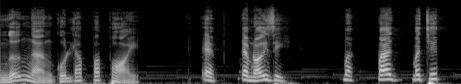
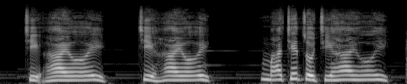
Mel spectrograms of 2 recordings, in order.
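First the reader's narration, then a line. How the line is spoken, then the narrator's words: Sobbing, broken speech. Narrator (Vietnamese): Nó mếu máo nói tiếng được tiếng mất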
